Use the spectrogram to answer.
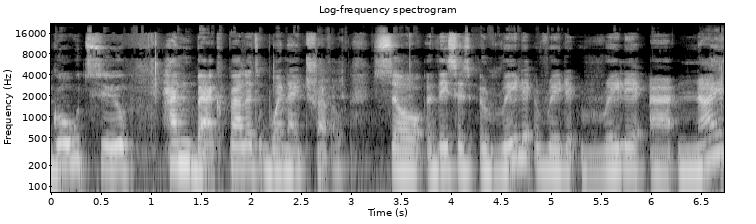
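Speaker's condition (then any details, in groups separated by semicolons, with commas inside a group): No condition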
